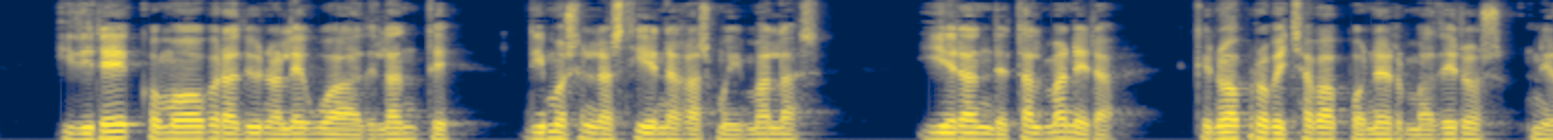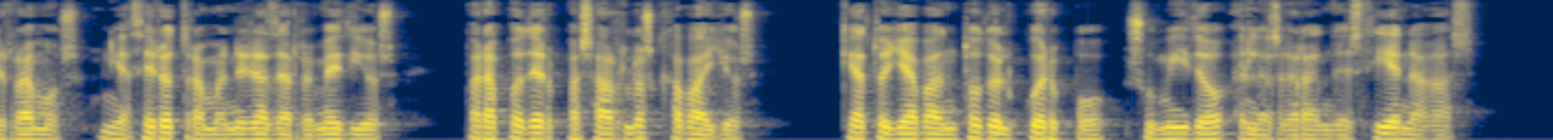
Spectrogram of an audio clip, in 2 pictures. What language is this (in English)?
Spanish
